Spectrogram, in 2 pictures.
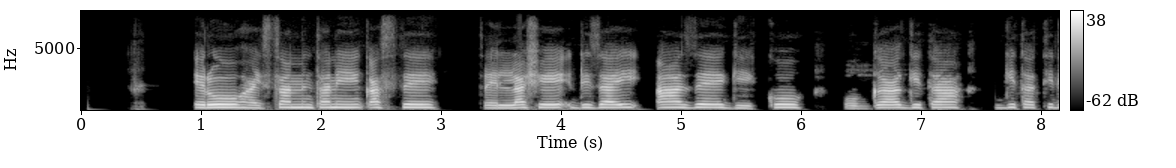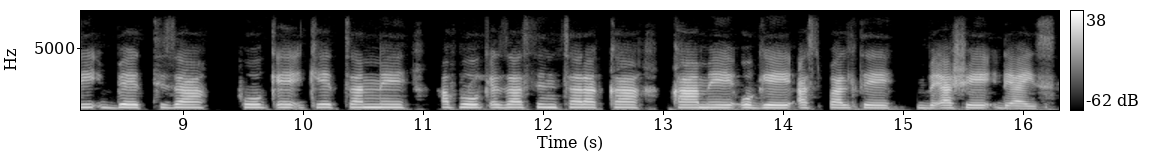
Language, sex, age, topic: Gamo, female, 25-35, government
